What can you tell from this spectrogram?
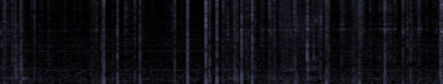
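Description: Faint, irregular clicks and small rattles as a stripped-down hi-fi unit's metal and plastic parts are handled during dismantling.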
